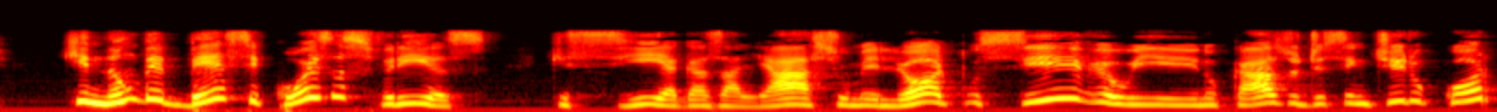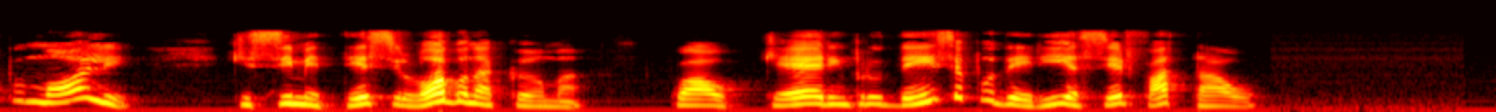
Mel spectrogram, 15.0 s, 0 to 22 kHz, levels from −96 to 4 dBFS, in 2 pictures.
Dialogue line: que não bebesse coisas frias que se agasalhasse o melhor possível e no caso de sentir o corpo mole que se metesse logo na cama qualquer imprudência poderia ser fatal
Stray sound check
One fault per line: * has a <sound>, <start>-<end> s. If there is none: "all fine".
all fine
